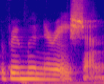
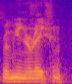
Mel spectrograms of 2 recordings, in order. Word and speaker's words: remuneration: For example, in return, they offered him a small remuneration. Summary of out-of-pocket expenses, time required, remuneration, funeral arrangements, so forth.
